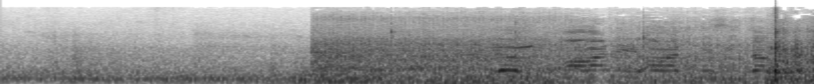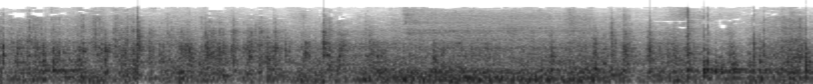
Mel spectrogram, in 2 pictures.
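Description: JCB backhoe loader working a rubble pile: its diesel engine running while the bucket scrapes and knocks through broken bricks and concrete. It gives a dense run of sharp clatters in the second half.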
